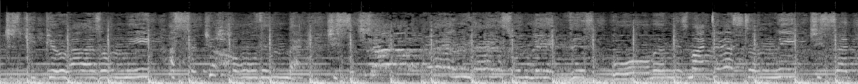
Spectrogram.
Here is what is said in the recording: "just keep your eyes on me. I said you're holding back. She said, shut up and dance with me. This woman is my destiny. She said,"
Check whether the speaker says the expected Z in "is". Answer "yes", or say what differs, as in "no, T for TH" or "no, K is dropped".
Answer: yes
